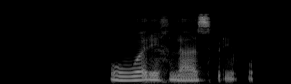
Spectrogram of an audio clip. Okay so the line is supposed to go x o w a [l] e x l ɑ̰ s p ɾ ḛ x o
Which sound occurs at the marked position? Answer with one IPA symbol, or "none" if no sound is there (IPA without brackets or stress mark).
ɾ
